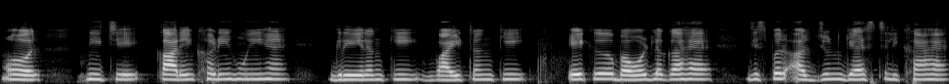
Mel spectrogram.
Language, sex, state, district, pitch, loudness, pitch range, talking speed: Hindi, female, Punjab, Pathankot, 230 Hz, -16 LUFS, 225-240 Hz, 140 wpm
